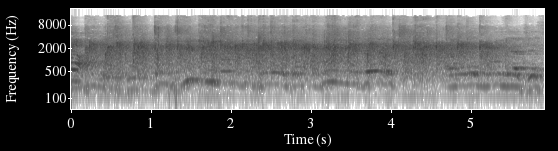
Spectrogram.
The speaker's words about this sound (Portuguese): Essa é a palavra que o Senhor colocou no meu coração e as palmas que glorificam o Senhor Jesus nessa noite.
